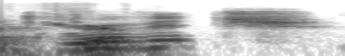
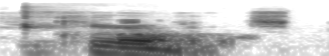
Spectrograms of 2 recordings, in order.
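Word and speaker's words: Jakirović: Just spell that for us, please, Aaron. Yeah. Jakirovic. Yeah. Jakirovich. Sounds right. Sounds Yeah. about right. You hit it. Yeah. Right on the head. Jakirovich.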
